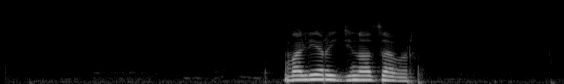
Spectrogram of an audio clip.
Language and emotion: Russian, neutral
